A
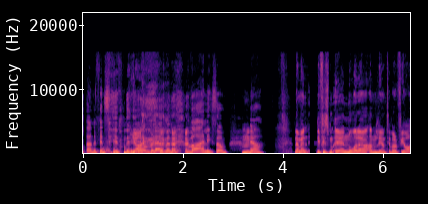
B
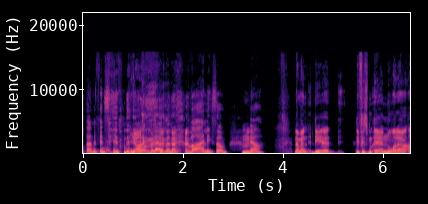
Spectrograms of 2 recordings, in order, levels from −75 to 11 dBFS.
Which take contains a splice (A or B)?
A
